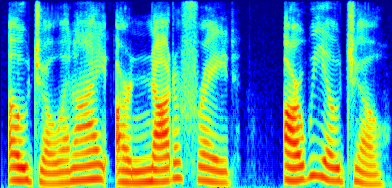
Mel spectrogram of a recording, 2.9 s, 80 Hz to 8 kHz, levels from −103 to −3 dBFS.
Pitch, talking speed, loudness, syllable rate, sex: 195 Hz, 185 wpm, -18 LUFS, 5.8 syllables/s, female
